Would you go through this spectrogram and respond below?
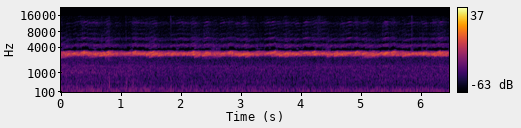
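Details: Tennessee pond frogs singing together: a constant high, ringing trill fills the whole stretch, with a faint low background hum.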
